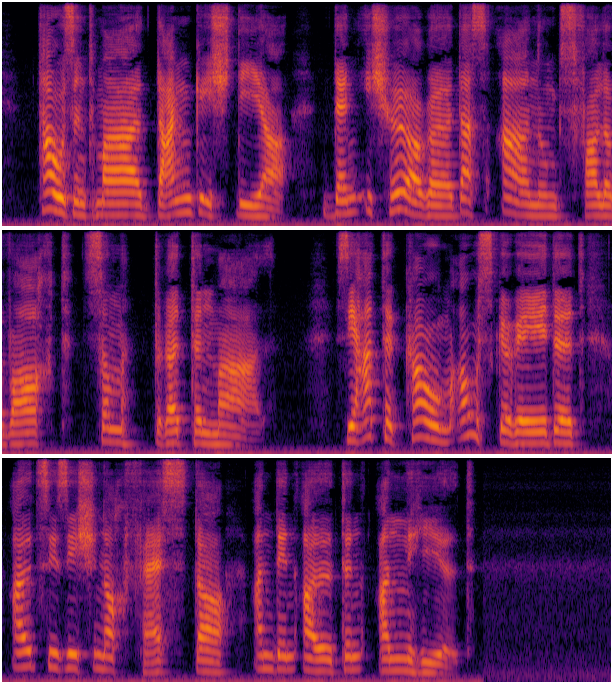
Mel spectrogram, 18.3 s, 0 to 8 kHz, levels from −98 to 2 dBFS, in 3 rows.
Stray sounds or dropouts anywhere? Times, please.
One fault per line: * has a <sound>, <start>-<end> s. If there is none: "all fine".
all fine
